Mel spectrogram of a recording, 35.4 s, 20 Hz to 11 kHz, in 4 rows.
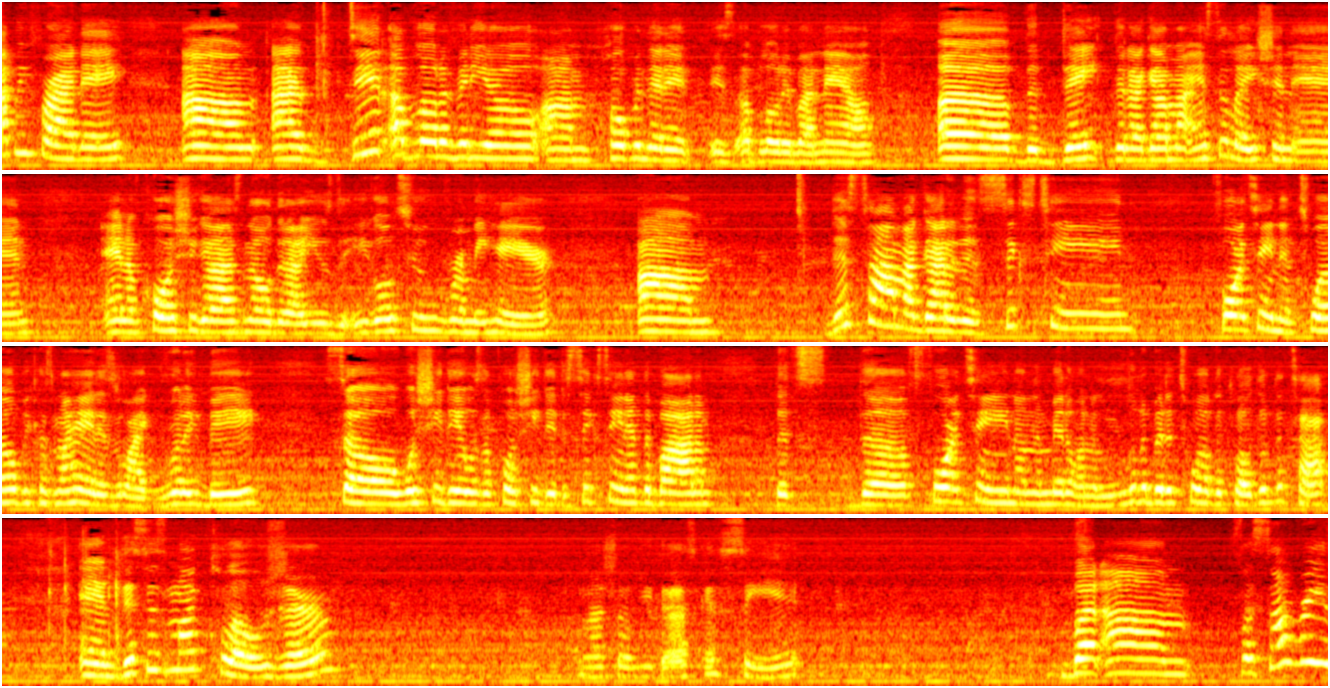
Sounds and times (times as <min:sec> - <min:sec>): Speech: 0:00.0 - 0:13.6, 0:14.2 - 0:16.4, 0:17.0 - 0:28.8, 0:30.4 - 0:31.9, 0:33.6 - 0:35.3.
